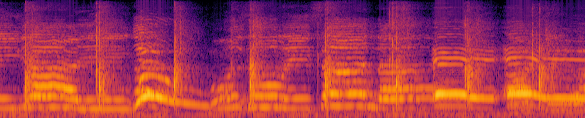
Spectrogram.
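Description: Swahili song sung with hand claps keeping a steady beat of about two to three claps a second.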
